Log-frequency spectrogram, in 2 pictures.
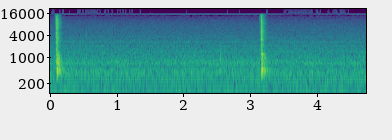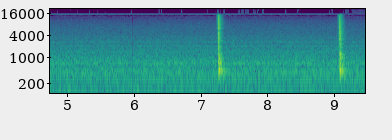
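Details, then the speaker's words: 1973 Zenith solid-state black-and-white TV on switch-on: four sharp, irregular pops over about ten seconds, something not making good contact; crusty, corroded diode near the circuit breaker found. Intermittent popping, cause not confirmed. "turning the set on oh something is not making good"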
